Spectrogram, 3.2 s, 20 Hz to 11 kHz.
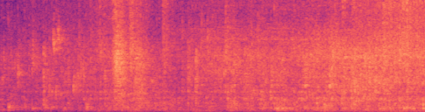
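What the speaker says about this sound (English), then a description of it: "it flows an amount of water, but then also the spigot leaks an amount of water" Shower water running together with a leaking spigot, fed by an undersized Ecosmart Eco 11 electric tankless water heater; a steady, close, hissing spray continues without pause and without talk.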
